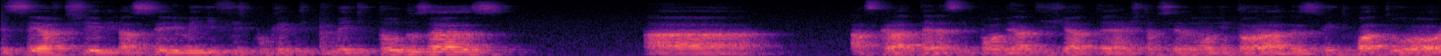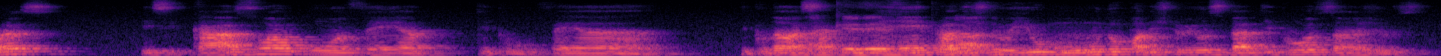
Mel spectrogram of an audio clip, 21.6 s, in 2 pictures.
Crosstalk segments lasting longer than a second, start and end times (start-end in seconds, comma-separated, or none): 16.8-18.4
